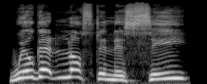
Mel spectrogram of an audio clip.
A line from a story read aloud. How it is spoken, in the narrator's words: shouted another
